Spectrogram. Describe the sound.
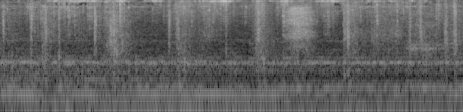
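Shackles and chains on a prisoner held in a temple are unlocked, giving a steady, bright metallic jangling and clinking that keeps up throughout without a pause.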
